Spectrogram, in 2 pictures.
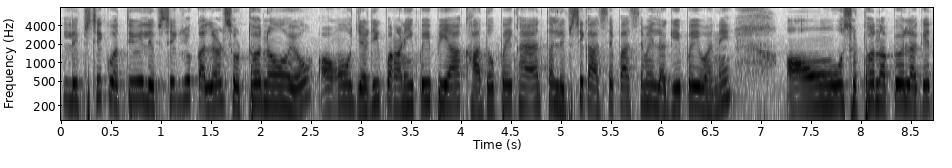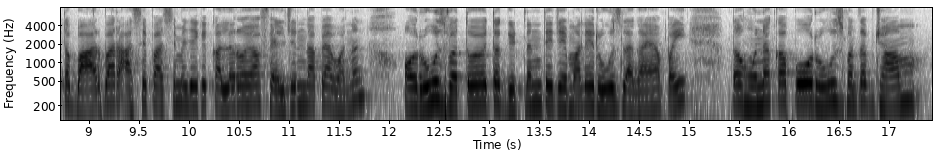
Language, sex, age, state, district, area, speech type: Sindhi, female, 30-45, Maharashtra, Mumbai Suburban, urban, spontaneous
